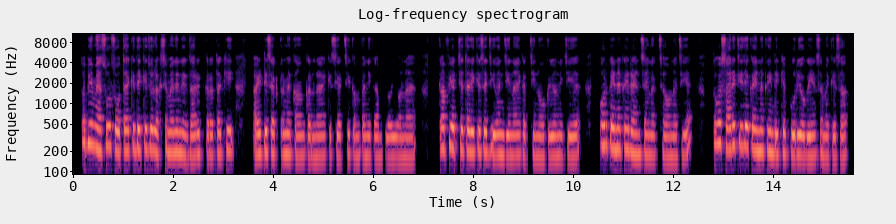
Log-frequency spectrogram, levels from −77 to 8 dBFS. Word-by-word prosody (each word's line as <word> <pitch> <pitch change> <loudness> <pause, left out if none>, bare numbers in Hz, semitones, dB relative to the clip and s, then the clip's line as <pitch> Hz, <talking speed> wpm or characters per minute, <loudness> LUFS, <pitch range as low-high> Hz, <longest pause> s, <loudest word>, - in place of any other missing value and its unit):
तो 270 - -1
अब 260 - -1
ये 255 - +4
महसूस 235 +1 +2
होता 200 0 +4
है 200 - +3
कि 210 +2 -2
देखिए 215 0 +2
जो 210 0 +4
लक्ष्य 195 +1 0
मैंने 190 0 +2
निर्धारित 180 0 -1
करा 175 0 -1
था 185 - +3
कि 200 -1 +1 0.4
आईटी 180 +2 +4
सेक्टर 180 -1 -2
में 180 0 +1
काम 170 -1 -3
करना 165 0 -2
है, 165 0 -3
किसी 170 0 -4
अच्छी 165 +2 -4
कंपनी 165 -1 -4
का 165 0 -4
एम्प्लॉयी 160 0 -2
होना 160 0 -4
है, 160 - -7 0.5
काफ़ी 220 +2 +1
अच्छे 220 -1 +3
तरीके 195 0 +4
से 195 0 +3
जीवन 175 0 +3
जीना 170 0 0
है, 175 - -2
एक 175 0 -5
अच्छी 165 +1 -5
नौकरी 165 0 -1
होनी 165 0 -1
चाहिए 165 0 -1 0.4
और 245 0 +2
कहीं 230 -2 +4
न 215 0 +2
कहीं 215 0 0
रहन-सहन 180 -2 -1
अच्छा 170 0 -7
होना 165 0 -3
चाहिए 175 - -3 0.4
तो - - -1
वो 260 - +6
सारी 235 -2 +2
चीज़ें 240 -1 +3
कहीं 215 -2 +2
न 200 0 +2
कहीं 195 -1 +1
देखिए 185 0 0
पूरी 175 0 +4
हो 170 -1 +5
गई 165 0 +3
हैं 170 - -2
समय 170 -2 -4
के 165 0 -4
साथ। 160 +1 -5
180 Hz, 240 wpm, -22 LUFS, 165-205 Hz, 0.5 s, वो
